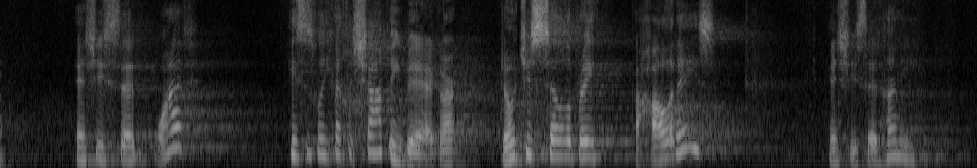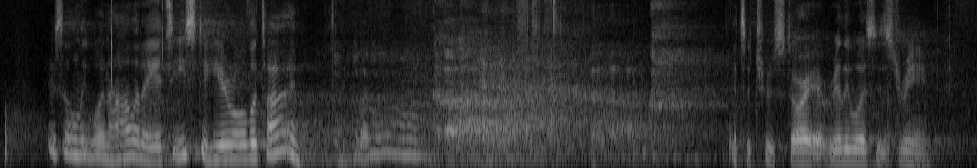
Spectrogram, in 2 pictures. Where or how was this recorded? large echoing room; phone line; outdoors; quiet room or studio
large echoing room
